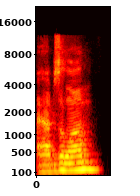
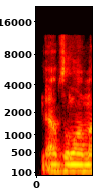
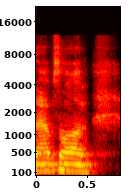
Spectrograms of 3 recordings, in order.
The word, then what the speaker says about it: Absalom: antagonist his name is abelam Absalom I I think I've been mispronouncing that name for a while but Absalom and that's that's the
